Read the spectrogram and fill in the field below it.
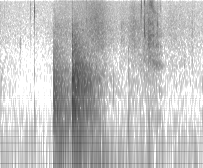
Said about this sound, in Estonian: selle peale kõigepealt siis joon äh, klaasi lonksu vett.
